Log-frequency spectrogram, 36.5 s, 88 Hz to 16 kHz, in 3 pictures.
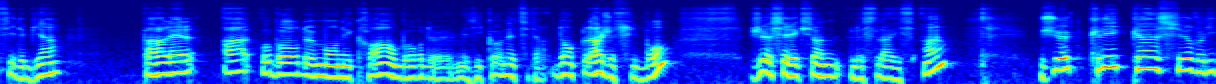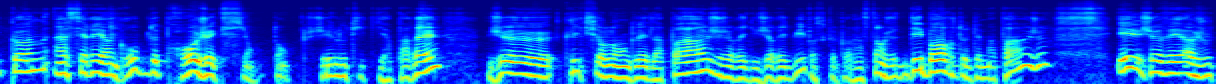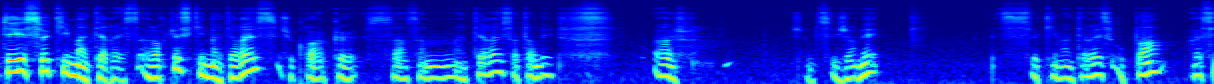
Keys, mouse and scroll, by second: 0.9-2.2 right drag, 2.6-5.9 right drag, 6.1 scroll up 2, 6.7 right click, 8.6 click, 14.0 click, 18.0 click, 18.8-20.7 scroll down 6, 25.0-25.3 scroll down 1, 25.5 right click, 26.8 click, 28.0 click, 28.9 click, 29.5-30.2 right drag, 30.3 right click, 30.3 click, 31.9 click, 32.7 click, 34.2-34.7 scroll down 2, 34.9-35.6 right drag, 35.8 scroll down 2.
